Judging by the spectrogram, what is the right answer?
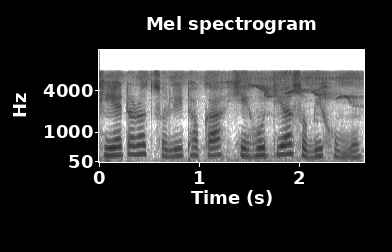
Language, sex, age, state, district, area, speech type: Assamese, female, 18-30, Assam, Kamrup Metropolitan, rural, read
